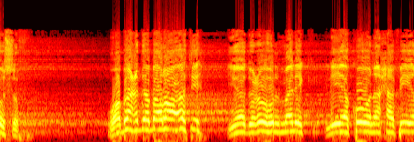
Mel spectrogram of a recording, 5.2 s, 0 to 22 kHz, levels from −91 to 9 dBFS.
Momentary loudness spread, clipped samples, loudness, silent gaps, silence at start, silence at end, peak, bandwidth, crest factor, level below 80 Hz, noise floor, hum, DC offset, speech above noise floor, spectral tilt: 15 LU; 2%; -7 LUFS; none; 0 s; 0 s; 0 dBFS; 13.5 kHz; 8 dB; -42 dBFS; -34 dBFS; none; under 0.1%; 27 dB; -2.5 dB/octave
